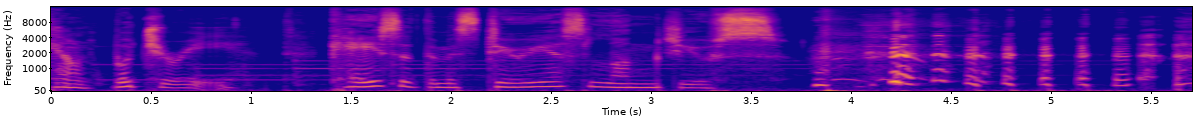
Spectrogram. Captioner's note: both laugh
